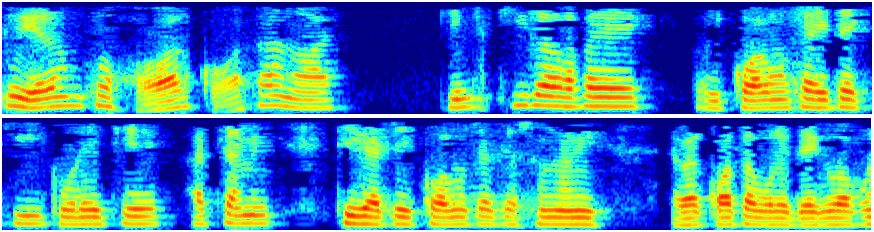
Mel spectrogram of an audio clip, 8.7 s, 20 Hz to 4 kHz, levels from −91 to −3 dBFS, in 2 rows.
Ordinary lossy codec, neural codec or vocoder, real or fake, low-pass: MP3, 16 kbps; none; real; 3.6 kHz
